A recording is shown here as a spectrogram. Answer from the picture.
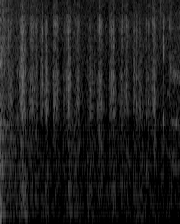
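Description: A coin scraping the coating off a lottery scratch-off ticket: a faint run of quick, short scratching strokes.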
